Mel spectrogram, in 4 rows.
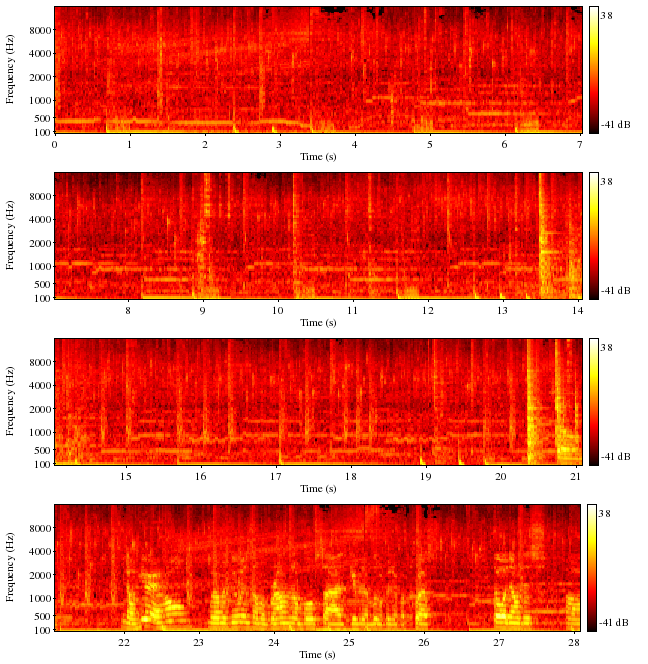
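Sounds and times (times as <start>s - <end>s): chicken frying in oil: 0.0s - 28.0s
soft background music: 0.0s - 28.0s
metal tongs clicking on pan: 13.1s - 14.2s, 19.0s - 19.4s, 20.3s - 21.5s.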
